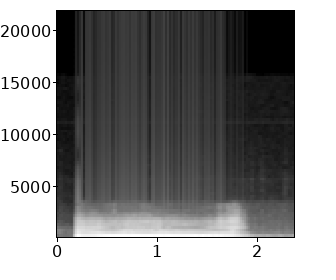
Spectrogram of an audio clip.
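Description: An ox lets out a single loud, sustained moo lasting about a second and a half, a steady low droning bellow with rich harmonics that cuts off and fades quickly, with no talking.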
